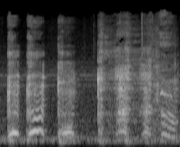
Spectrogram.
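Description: A series of short coughs, about six abrupt bursts in quick succession with brief gaps between them, fairly loud and with no other sounds around them.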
